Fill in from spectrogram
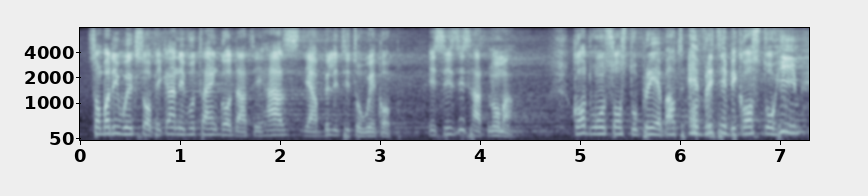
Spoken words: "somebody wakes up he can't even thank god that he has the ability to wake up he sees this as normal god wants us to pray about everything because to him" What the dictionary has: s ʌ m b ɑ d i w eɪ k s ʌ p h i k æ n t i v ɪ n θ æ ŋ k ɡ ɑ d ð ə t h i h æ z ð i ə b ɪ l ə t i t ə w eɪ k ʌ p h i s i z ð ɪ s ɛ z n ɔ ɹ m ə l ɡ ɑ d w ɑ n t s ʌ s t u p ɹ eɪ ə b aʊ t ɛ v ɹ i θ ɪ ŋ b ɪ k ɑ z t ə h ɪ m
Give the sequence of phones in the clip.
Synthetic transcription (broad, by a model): s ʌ m b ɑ d i w eɪ k s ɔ p h i k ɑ n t i v ɪ n t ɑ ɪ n ɡ ɑ d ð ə t h i h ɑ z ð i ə b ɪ l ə t i t ə w eɪ k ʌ p h i s i z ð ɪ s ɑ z n ɔ m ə l ɡ ɑ d w ɑ n t s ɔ s t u p ɹ eɪ ə b aʊ t ɛ v ɹ i θ ɪ ŋ b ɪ k ɑ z t ə h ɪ m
